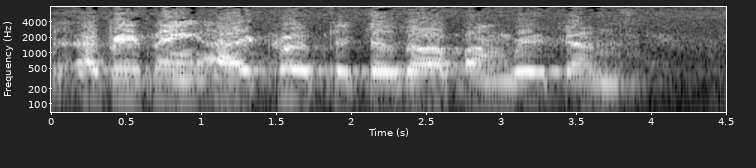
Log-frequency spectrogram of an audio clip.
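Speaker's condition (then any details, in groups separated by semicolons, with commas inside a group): ALS (Lou Gehrig's disease); progressing, uses wheelchair, fell and cracked chin two years ago, no medication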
